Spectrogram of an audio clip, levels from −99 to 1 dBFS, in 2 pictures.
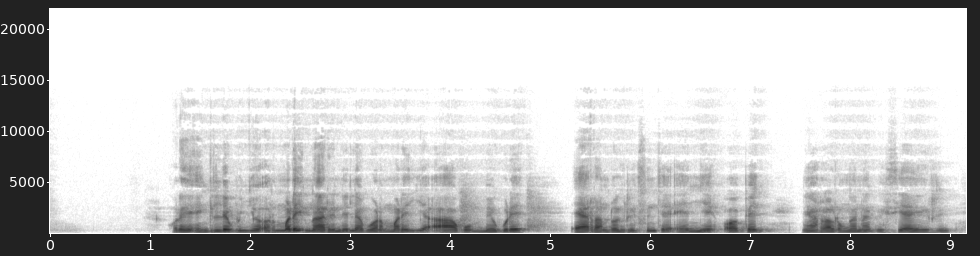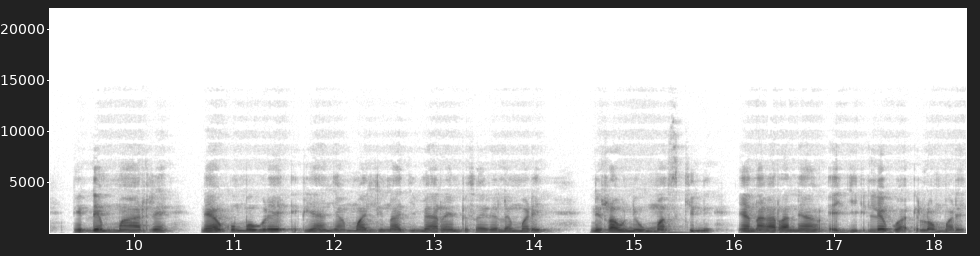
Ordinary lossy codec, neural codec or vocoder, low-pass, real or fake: MP3, 96 kbps; none; 14.4 kHz; real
